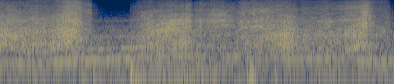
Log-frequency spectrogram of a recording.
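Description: Fingertips scratch and rub the surface of a single thin white printer-paper sheet held in one hand near the microphone. Soft, bright, papery rasping strokes swell and fade in uneven passes, with a brief quiet gap between them and a faint steady low hum underneath.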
